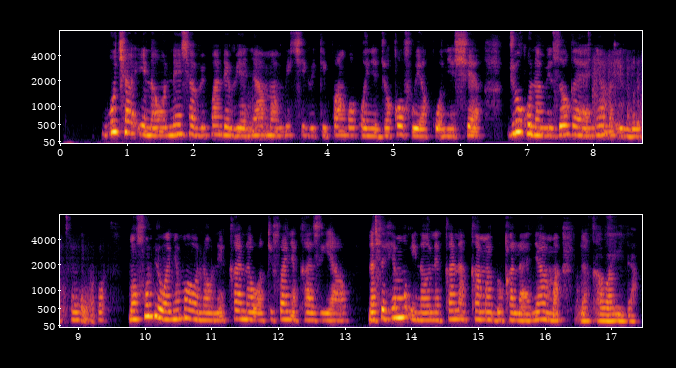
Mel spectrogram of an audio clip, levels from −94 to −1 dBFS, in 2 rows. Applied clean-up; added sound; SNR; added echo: neural mask model DeepFilterNet 3.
